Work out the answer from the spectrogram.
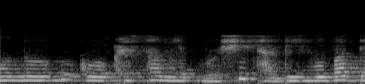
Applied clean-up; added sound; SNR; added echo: neural separator model SepFormer DNS4.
